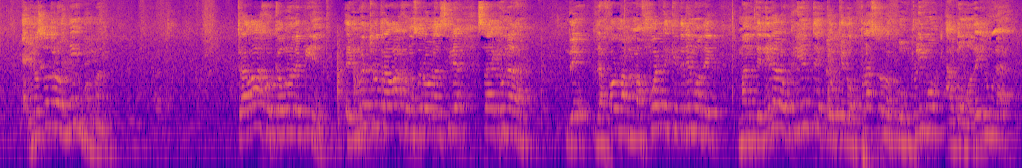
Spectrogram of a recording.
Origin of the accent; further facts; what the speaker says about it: Chile; Porque somos mentirosos como chilenos, ¿no?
